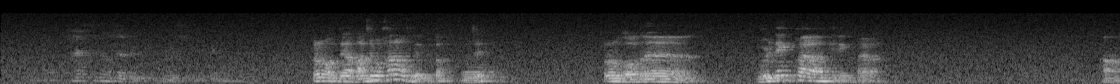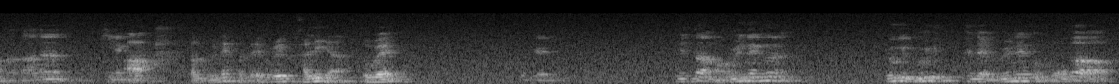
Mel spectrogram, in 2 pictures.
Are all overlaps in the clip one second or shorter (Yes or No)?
Yes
